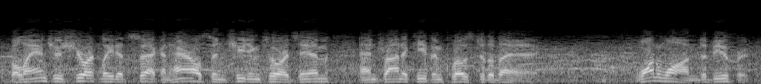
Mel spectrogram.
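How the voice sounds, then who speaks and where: A middle-aged man calling baseball play-by-play for radio in a measured, steady way that lifts on big plays. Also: medium pitch. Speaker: play-by-play announcer. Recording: muffled 1960s radio broadcast with loud noise.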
